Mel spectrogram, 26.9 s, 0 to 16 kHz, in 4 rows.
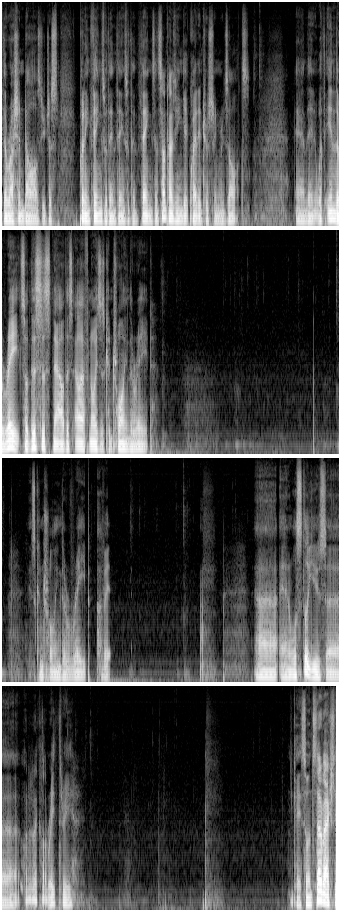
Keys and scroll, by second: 5.3-6.5 typing, 9.9-11.8 typing, 14.1 shift+r, 14.8 shift+9, 16.0 shift+BackSpace, 17.3-18.2 typing, 22.8 shift+3, 24.6 shift+space, 24.9 shift+0, 25.7 shift+;.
